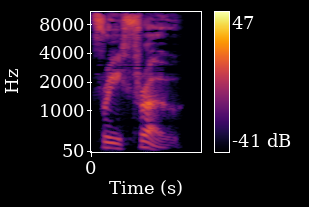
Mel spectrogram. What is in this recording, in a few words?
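"free throw", British English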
